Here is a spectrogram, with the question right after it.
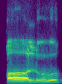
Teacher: Qalu, qafatkah alif, mat tobi'i. Lam domah wawu sukun juga mat tobi'i, panjang 2 harokat.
